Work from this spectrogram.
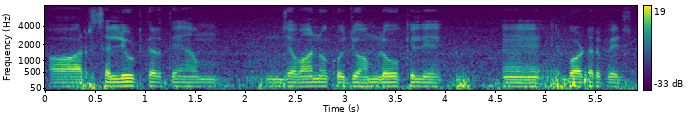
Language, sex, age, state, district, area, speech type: Urdu, male, 30-45, Bihar, Supaul, rural, spontaneous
